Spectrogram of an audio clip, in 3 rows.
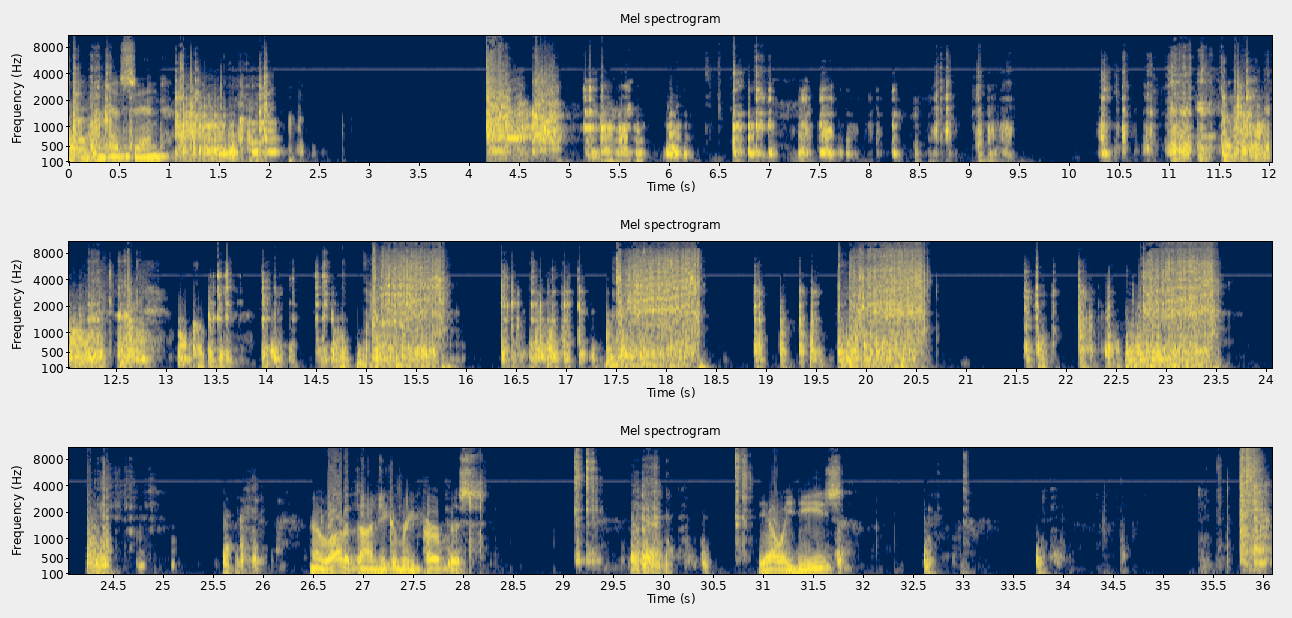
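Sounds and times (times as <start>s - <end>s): metal parts scraping and rubbing: 4.2s - 9.5s, 10.3s - 18.4s.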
